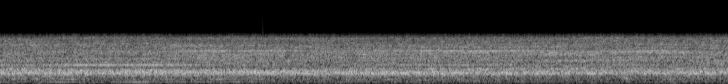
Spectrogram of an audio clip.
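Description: Handheld hair dryer running steadily as it dries a dog's coat: a constant whir of its fan and motor with a faint whine.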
